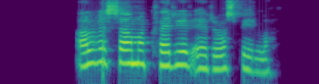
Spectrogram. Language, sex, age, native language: Icelandic, female, 30-39, Icelandic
